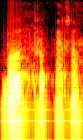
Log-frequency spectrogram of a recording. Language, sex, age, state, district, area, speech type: Odia, male, 18-30, Odisha, Kendujhar, urban, spontaneous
